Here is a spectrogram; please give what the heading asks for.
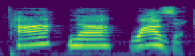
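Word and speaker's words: Pniewzik: says it right here in his profile it's pazik thanks for asking see I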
